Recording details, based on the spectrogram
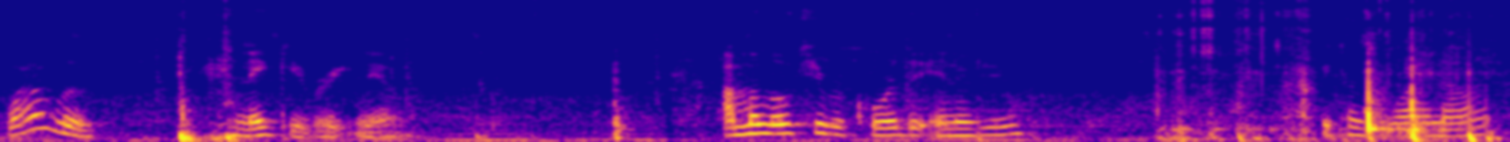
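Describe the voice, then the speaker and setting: An American woman vlogger chatting casually in a playful, sassy, slangy way, her voice slightly hoarse. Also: medium pitch, mellow, slight background noise. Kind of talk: casual chatty day-in-the-life vlog.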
